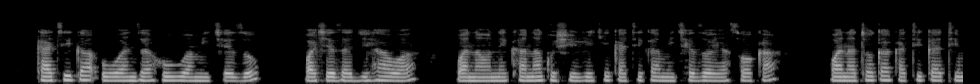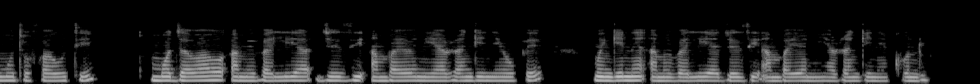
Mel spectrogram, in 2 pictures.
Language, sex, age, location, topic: Swahili, female, 25-35, Kisumu, government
